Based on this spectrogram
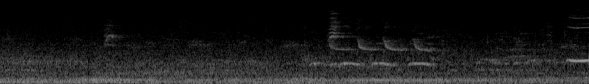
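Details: An Asian koel gives its mating call, a quick run of four clear, slightly curved whistled notes over a steady low rumble of background hum.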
